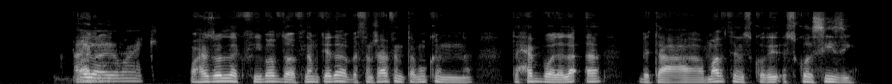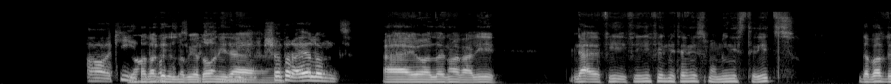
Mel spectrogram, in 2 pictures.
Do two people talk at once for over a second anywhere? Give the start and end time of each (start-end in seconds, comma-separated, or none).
10.2-11.5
